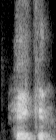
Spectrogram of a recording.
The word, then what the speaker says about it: Haken: So, Haken rhymes with bacon.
